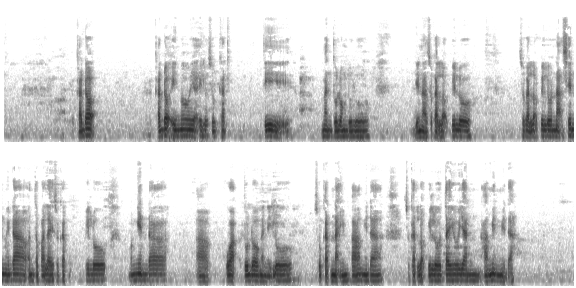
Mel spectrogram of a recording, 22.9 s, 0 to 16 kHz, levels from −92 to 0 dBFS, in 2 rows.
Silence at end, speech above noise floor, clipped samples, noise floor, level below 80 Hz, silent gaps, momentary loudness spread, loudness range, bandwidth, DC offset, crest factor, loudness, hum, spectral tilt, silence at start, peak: 1.2 s; 33 dB; under 0.1%; -55 dBFS; -50 dBFS; none; 12 LU; 3 LU; 7.6 kHz; under 0.1%; 20 dB; -23 LUFS; none; -7.5 dB/octave; 0.4 s; -4 dBFS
